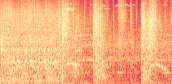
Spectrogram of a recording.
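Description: Shotgun blasts boom in rapid succession in the game Enter the Gungeon, a dense burst of loud overlapping shots with a couple of sharper discharges near the end.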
